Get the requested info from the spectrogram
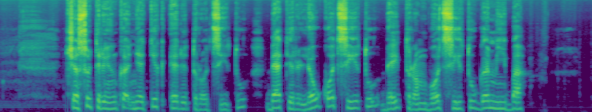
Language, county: Lithuanian, Utena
